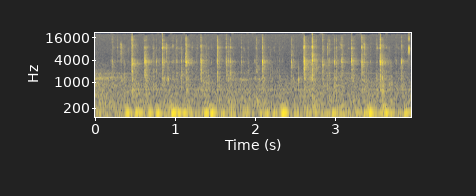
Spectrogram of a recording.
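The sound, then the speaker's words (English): Rapid typing on a computer keyboard while a paragraph is keyed in for a typing speed test: many quick, irregular keystrokes in a steady stream, faint and with no voices. “It's like it makes you type a paragraph or something,”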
